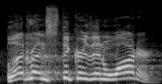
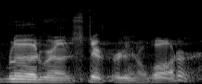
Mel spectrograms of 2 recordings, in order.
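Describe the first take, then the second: First: Said in the usual way. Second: Low, slow cowboy drawl, softer; deep gravelly Western movie voice; Sam Elliott drawl. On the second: Retold or imitated. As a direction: growl it like an old Western cowboy. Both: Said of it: "That's my best, uh, Sam Elliott impersonation".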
